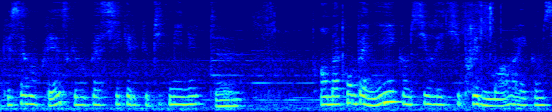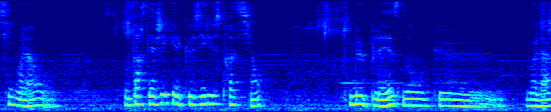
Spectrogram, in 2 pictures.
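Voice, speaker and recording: A woman presenting oracle card decks in a casual, chatty vlog, with lots of small pauses and fillers. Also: mid-range voice, dark tone, echoey room, soft background music. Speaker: tarot and oracle card reviewer.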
